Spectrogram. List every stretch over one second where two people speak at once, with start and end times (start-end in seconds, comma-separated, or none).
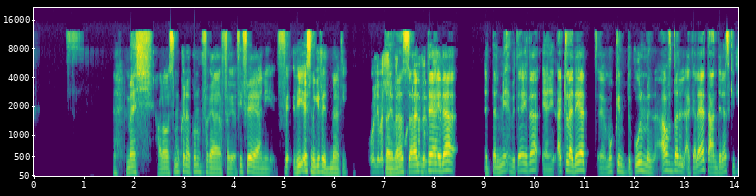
7.0-8.2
